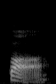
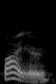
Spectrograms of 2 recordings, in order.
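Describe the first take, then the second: First: It is said in a Texan accent. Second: It is said in a standard accent. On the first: "you would say fa" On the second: "Instead of fire"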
